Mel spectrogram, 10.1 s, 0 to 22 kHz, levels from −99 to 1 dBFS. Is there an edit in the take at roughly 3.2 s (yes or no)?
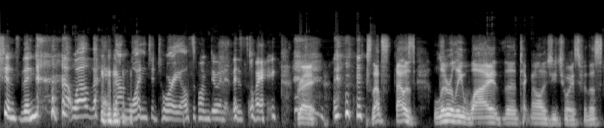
no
